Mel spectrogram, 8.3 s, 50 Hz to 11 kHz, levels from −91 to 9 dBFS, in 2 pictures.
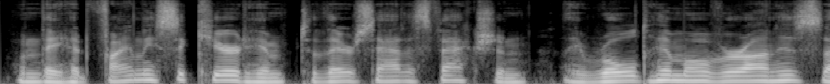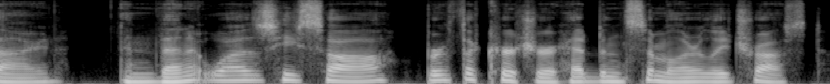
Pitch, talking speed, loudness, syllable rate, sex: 135 Hz, 200 wpm, -18 LUFS, 5.7 syllables/s, male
